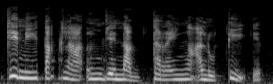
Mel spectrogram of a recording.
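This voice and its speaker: A woman's voice: a little high, moderate pace, natural voice. A woman acting a coy, lovestruck, wistful office secretary in an Ilocano audio drama.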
